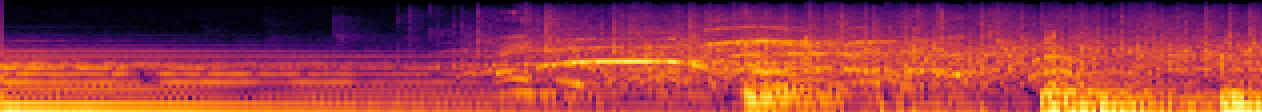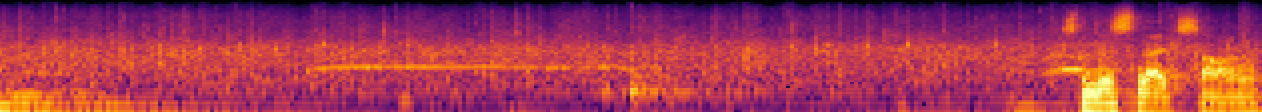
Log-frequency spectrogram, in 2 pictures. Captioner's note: applause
